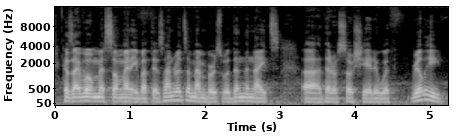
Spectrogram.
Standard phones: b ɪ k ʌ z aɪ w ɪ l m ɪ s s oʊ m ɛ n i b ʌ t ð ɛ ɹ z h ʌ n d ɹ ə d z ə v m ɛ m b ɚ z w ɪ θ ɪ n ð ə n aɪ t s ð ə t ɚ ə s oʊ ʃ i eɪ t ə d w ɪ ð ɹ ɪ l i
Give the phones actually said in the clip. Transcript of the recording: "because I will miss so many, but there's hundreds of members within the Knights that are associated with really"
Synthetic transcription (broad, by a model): k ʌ z aɪ w ɪ l m ɪ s s oʊ m ɛ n i b ʌ t ð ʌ ɹ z h ʌ n d ɹ ə d z ə v m ɛ m b ɚ z w ɪ θ ɪ n ð ə n aɪ t s ð ə t ɚ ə s oʊ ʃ i eɪ t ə d w ɪ ð ɹ ɪ l i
